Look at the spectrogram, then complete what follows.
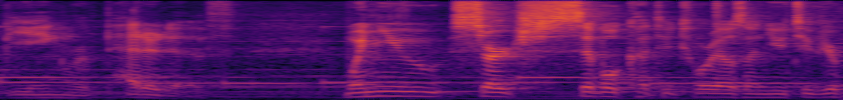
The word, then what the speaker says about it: Sybil: because I learned that it's not Seibel it's Sybil you guys cyberbully me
